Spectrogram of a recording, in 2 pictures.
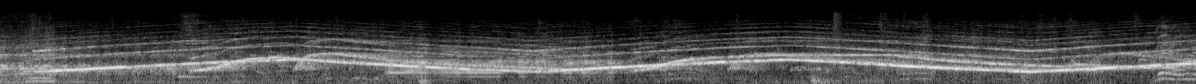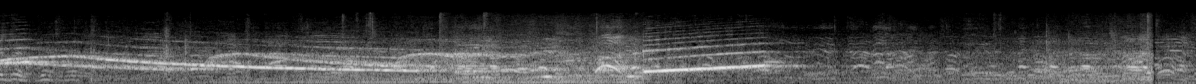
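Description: Several emergency-vehicle sirens wailing at once, each slowly rising and falling in pitch over a few seconds and overlapping out of step. They cut off a couple of seconds before the end.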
